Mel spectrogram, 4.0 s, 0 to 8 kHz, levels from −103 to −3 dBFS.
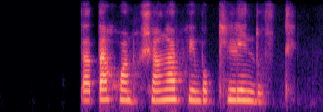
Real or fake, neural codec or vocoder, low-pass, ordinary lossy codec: real; none; 7.2 kHz; Opus, 16 kbps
